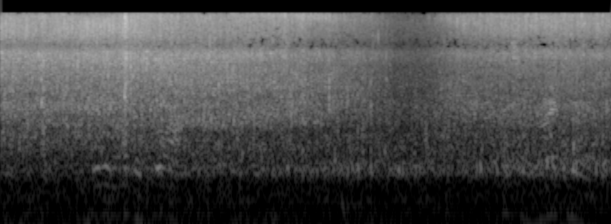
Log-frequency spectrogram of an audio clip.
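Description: Small mountain stream running steadily down over rocks.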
